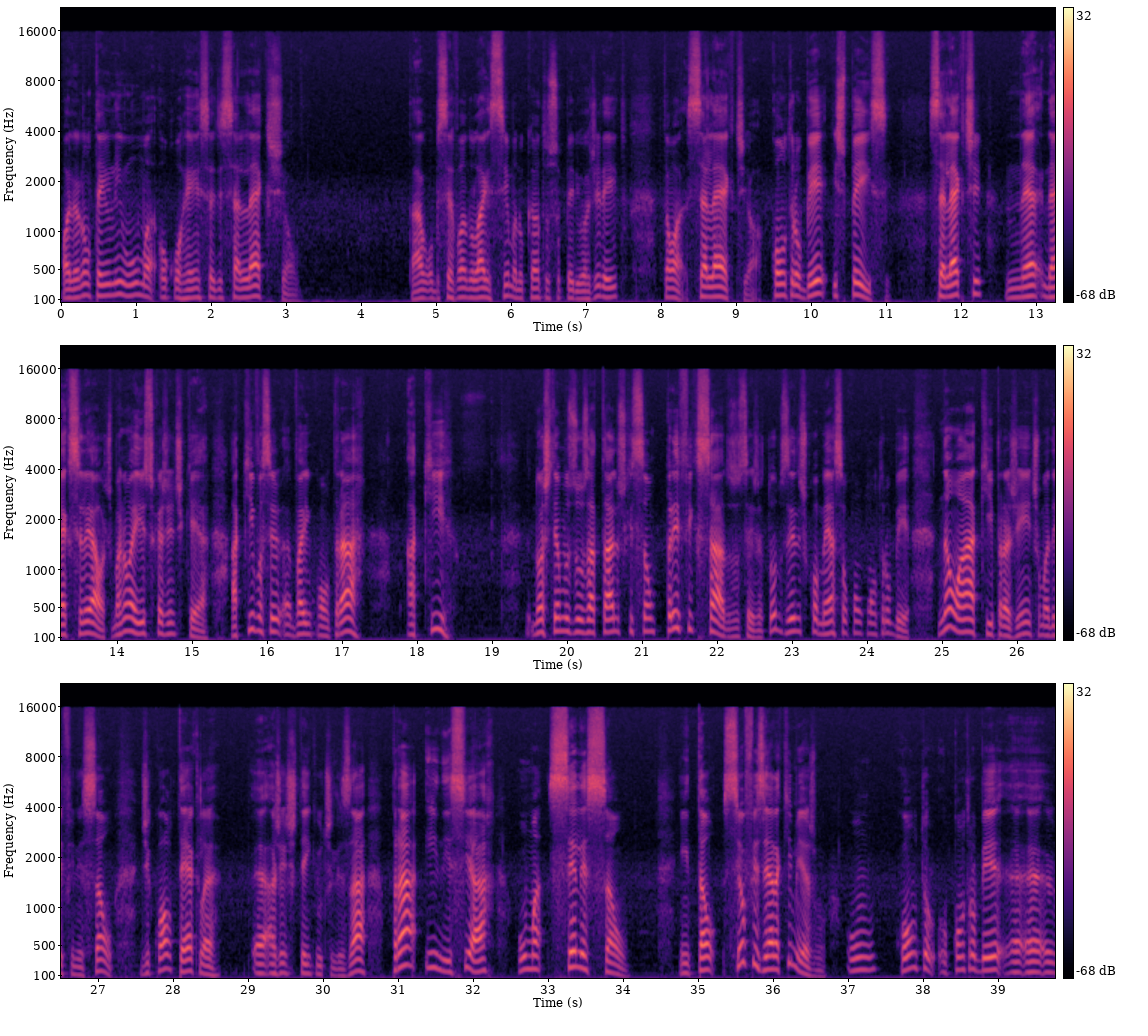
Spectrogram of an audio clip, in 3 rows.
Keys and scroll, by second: 0.8 typing, 1.8 typing, 3.1 typing, 17.5 Down, 17.6 Down, 17.7 Down, 17.9 Down, 18.1 Down, 18.4 Down, 19.0-23.1 Down, 23.4 Up, 24.0-27.7 Up.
